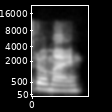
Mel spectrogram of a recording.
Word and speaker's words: Stromae: Stromae.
